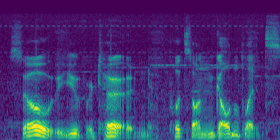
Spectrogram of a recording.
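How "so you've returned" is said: put-on very deep character voice. Taking the part of Trey in a group scene, Trey voice, deep as possible. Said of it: "deep as possible".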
